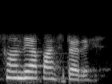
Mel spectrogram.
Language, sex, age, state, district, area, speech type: Odia, female, 18-30, Odisha, Subarnapur, urban, conversation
